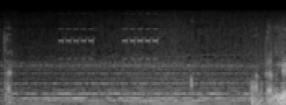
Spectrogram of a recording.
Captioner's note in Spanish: Suena un celular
